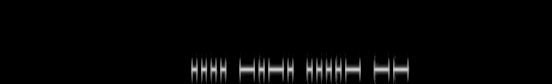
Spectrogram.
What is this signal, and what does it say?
Morse code, heard as a keyed tone, about 25 wpm, 700 Hz. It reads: HC4M
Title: DXCC-100 Call Signs - 4 Characters - 25wpm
